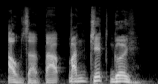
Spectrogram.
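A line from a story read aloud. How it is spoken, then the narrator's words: Old man shouting angrily. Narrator (Vietnamese): Ông già lớn tiếng hét lên, trừng mắt nhìn Quảng Nhân mà quát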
